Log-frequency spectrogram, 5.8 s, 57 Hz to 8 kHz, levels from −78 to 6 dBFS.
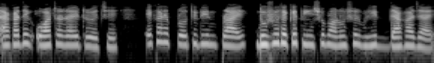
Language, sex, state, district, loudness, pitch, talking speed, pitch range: Bengali, female, West Bengal, Paschim Medinipur, -19 LUFS, 245 Hz, 145 wpm, 230-260 Hz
